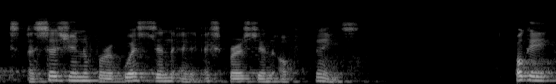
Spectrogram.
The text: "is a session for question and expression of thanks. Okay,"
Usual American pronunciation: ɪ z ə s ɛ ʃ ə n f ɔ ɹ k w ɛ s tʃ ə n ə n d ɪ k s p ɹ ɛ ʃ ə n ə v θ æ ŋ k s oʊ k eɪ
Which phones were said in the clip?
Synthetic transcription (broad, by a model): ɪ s ə s ɛ ʃ ə n f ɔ ɹ k w ɛ s tʃ ə n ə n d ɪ k s p ɹ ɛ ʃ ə n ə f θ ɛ ŋ s oʊ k eɪ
